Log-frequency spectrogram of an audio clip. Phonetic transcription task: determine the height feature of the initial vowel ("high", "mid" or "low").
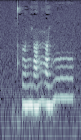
mid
